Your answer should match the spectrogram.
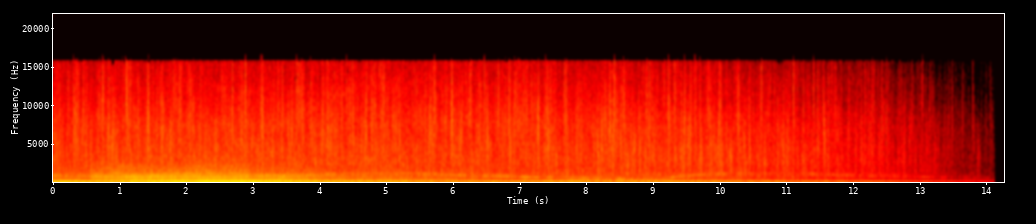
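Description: A fire crackling over a low steady rumble, while a siren wails in two slow sweeps that each rise and then fall away. Everything fades out near the end.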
